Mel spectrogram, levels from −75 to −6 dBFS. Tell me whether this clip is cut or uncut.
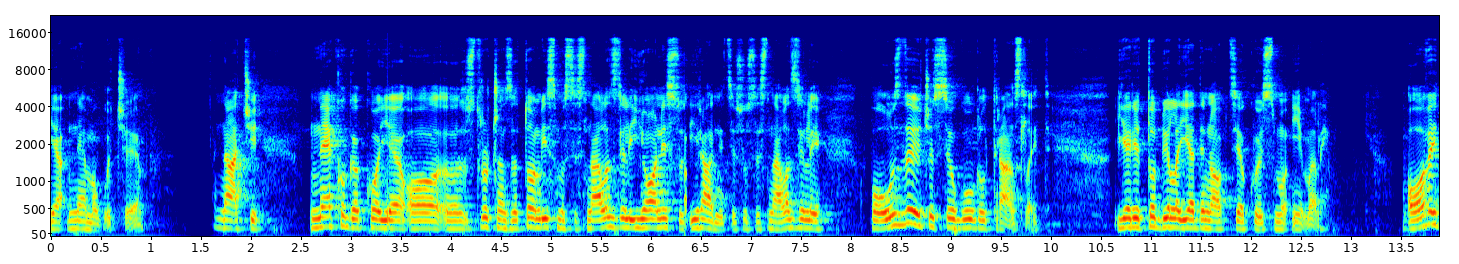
uncut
